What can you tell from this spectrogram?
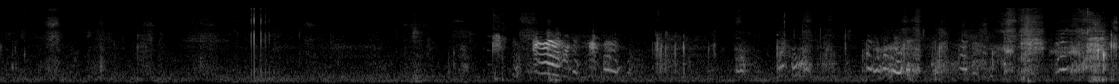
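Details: Two pug puppies, aged 4 and 2 months, play together, making wheezy, snorting yowls in quick bursts with a cat-like, caterwauling tone.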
